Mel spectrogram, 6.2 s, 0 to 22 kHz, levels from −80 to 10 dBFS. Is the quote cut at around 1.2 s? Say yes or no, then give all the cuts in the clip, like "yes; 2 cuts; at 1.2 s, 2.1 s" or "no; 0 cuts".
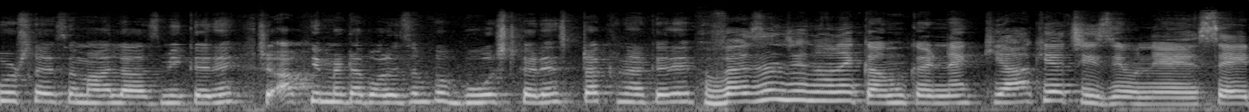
yes; 2 cuts; at 1.2 s, 3.5 s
